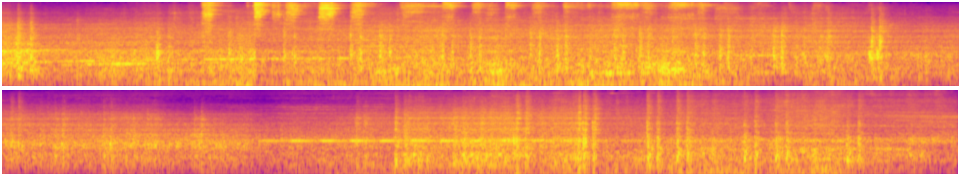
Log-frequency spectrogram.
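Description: JR Central stainless electric multiple-unit commuter trains running through the station: wheels clattering over rail joints with a steady rumble, a run of sharp clicks about three to six seconds in, and a steady high tone lasting a couple of seconds a little past the middle.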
